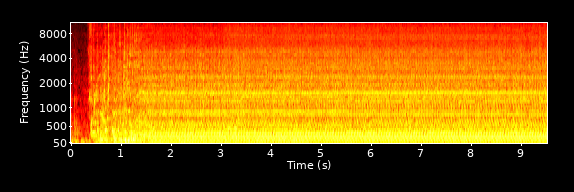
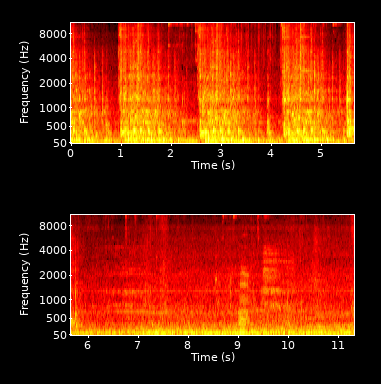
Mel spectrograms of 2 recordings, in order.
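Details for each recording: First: Champion dual fuel generator on propane, starting after three more pulls: short pull, catch, quick settle into steady, even buzzing run, no surging or missing; normal start and idle. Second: Champion dual fuel generator on propane: several rough recoil pulls, short churning bursts that die away, never catches; crank-no-start, owner guesses propane had not reached the engine after fuel was switched off and on.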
